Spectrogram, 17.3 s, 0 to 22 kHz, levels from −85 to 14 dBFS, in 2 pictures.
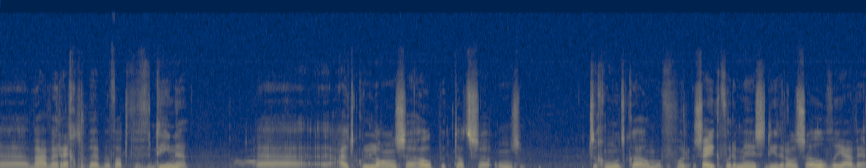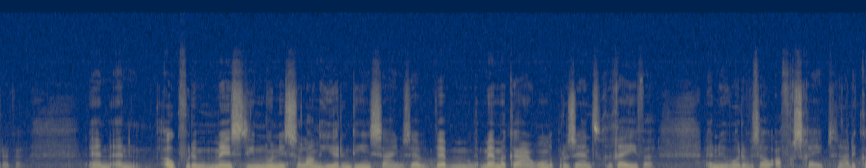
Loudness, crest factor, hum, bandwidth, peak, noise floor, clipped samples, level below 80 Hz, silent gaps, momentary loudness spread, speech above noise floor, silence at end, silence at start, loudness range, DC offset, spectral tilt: -29 LUFS; 22 dB; none; over 20 kHz; -8 dBFS; -54 dBFS; under 0.1%; -70 dBFS; none; 12 LU; 25 dB; 0 s; 0 s; 3 LU; under 0.1%; -3.5 dB/octave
